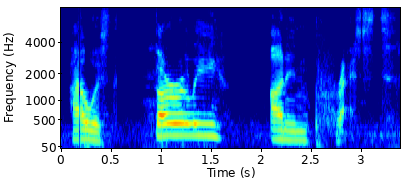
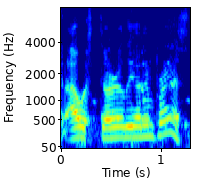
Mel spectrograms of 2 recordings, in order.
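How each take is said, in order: First: It is said with strong, emphatic conviction. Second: It is said casually, without much force.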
